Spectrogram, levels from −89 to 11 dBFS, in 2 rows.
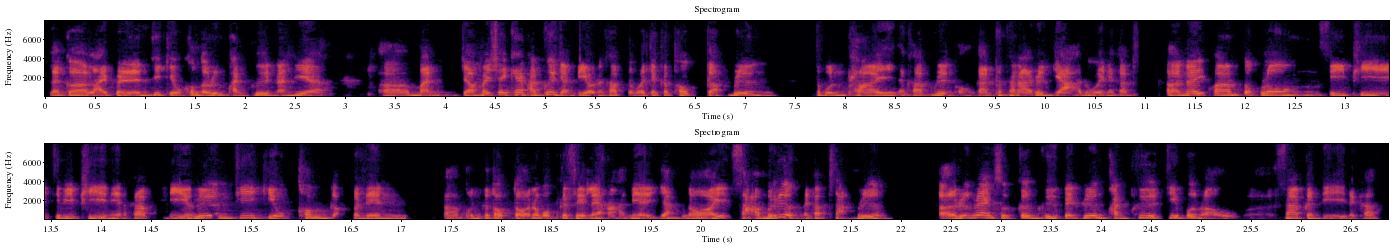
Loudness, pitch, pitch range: -21 LUFS, 175 Hz, 150-195 Hz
